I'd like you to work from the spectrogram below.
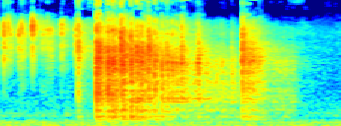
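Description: Dice clatter and tumble onto a hard surface in a few quick bursts, rattling briefly then settling, close and fairly loud with no talk.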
